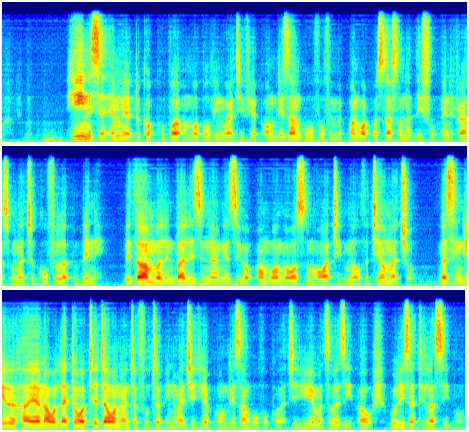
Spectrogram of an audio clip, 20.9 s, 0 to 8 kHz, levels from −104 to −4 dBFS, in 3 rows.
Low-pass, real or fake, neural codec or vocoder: 7.2 kHz; fake; codec, 16 kHz, 0.2 kbps, FocalCodec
